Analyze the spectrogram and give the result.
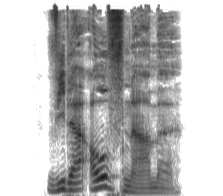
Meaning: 1. resumption, revival 2. renewal 3. readmission
- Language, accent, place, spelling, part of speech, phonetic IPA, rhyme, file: German, Germany, Berlin, Wiederaufnahme, noun, [viːdɐˈʔaʊ̯fnaːmə], -aʊ̯fnaːmə, De-Wiederaufnahme.ogg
